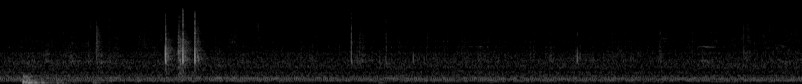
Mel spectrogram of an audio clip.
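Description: A few small, sharp clicks and taps from a thin plastic cup held in the hand, three close together about two seconds in, after a soft low thump just after the start, over a faint steady hum.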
